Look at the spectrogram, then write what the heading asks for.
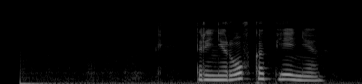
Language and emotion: Russian, neutral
